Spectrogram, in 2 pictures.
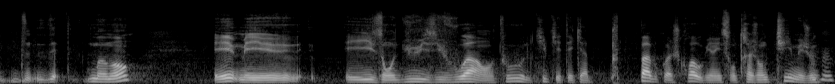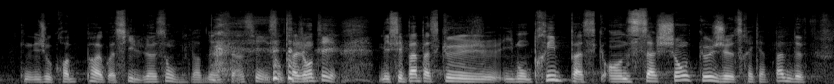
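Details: Stuttering in a man, a talk show guest who says he built his identity around his stutter and that it is better today; stuttering.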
